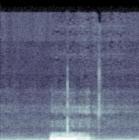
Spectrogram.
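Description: A single brief, low, rattling snore over a steady room hum. Snoring.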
